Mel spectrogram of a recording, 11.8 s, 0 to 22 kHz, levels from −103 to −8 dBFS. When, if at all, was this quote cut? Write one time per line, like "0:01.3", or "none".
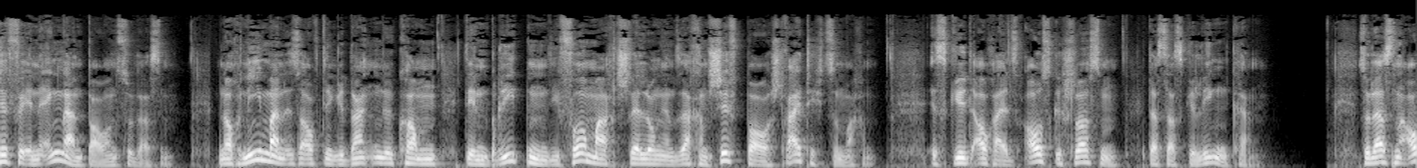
none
